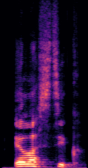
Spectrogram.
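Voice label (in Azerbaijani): "elastik", Azerbaijani; Orfoqrafiya Lüğəti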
